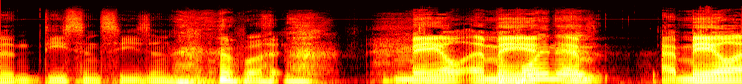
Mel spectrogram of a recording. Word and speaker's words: Mahle: Mahle as in like I just got mail, or? Tyler Mahle, right? That's how you say his name.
